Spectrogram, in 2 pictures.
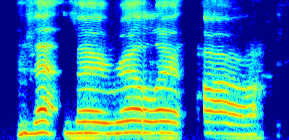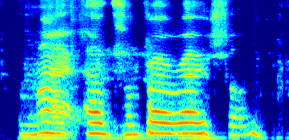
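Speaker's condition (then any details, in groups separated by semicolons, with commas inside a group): ALS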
